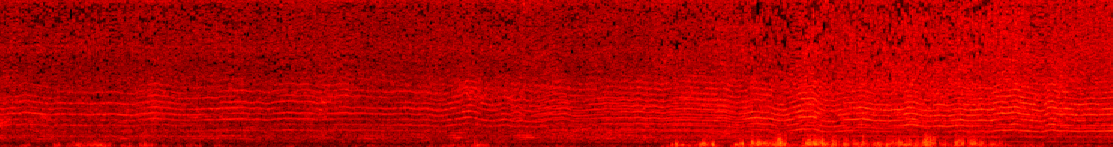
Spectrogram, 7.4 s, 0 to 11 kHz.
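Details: Cheerson CX-23 250 g brushless GPS 5.8 GHz FPV drone in flight: even, high buzzing whine that wavers in pitch as the motors trim thrust, likened to angry hornets, with no rattles or grinding; healthy brushless motors.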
